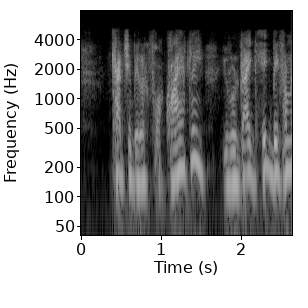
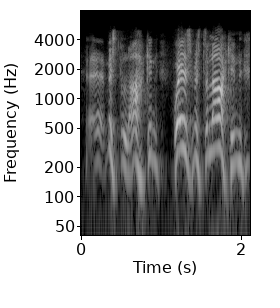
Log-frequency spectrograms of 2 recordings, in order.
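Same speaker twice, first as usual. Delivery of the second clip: panicked call; 7 semitones higher, 4 dB louder than usual. Acted. Wilson calling out in panic.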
